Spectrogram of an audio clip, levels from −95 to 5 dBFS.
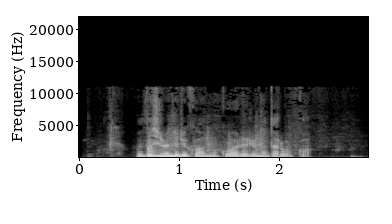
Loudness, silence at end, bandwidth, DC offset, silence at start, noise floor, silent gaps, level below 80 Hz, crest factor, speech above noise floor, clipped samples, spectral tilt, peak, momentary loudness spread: -20 LUFS; 0.6 s; 11.5 kHz; under 0.1%; 0.3 s; -48 dBFS; none; -56 dBFS; 18 dB; 29 dB; under 0.1%; -7.5 dB/octave; -4 dBFS; 20 LU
